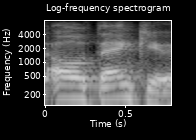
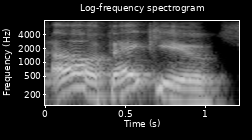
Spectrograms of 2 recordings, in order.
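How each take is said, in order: First: Said in the usual way. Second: Charmed thank you. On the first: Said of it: "what I heard very clearly". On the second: Retold or imitated. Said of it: "I've heard that tone of voice".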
